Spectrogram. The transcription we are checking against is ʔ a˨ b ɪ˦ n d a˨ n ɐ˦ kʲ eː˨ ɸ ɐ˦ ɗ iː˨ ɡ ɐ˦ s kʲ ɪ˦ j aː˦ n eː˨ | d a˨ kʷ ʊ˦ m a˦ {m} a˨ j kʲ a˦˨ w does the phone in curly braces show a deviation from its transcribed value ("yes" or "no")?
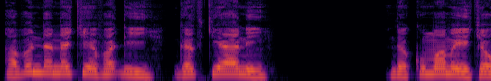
no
